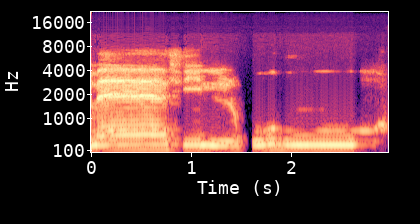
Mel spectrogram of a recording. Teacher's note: tebal roknya berhadapan dengan sebelumnya dhammah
